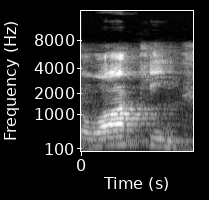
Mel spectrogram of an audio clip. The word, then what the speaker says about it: walking: kim walk então repito o ele não é pronunciado portanto fique walking e quando o problema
